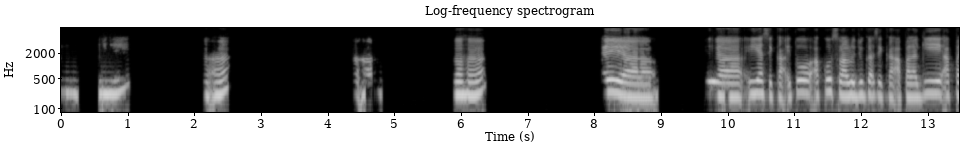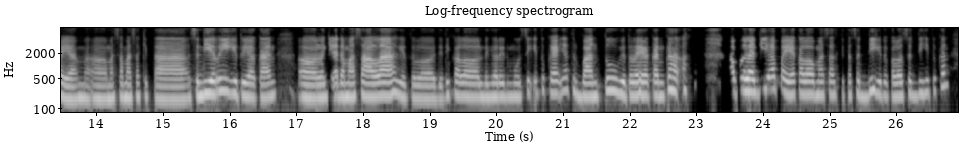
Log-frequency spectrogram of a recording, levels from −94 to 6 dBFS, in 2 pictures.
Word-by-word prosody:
Mmm, 235 -3 -7 0.3
hmm? 225 +5 +1 1.1
Heeh. 215 +5 0 1.9
Heeh. 215 +2 -7 1.1
Ah 215 0 +4
hah. 220 +4 +2 1.8
Iya. 240 -3 +6 1.2
Iya 440 - +2 0.4
iya 230 +1 +2
sih, 200 - -3
Kak, 185 -1 -4
itu 220 +5 -3 0.3
aku 210 +4 -5
selalu 205 -1 +2
juga 210 0 -1
sih, 195 -2 -5
Kak, 185 -2 -5
apalagi, 190 +2 -3 0.3
apa 210 0 -4
ya, 170 - +2
m 185 - -2
eee, 175 0 -4
masa-masa 185 +1 -3
kita 190 -2 -8 0.6
sendiri, 225 +3 +4 0.2
gitu 210 - -7
ya 190 - +1
kan, 185 +2 -1 0.3
eee, 185 -1 +1
lagi 185 0 -2
ada 190 +1 +2
masalah, 200 +2 +4
gitu 185 -4 -4
loh. 175 -1 -2
Jadi 175 +3 -7
kalau 200 -3 0
dengerin 195 0 -2
musik 195 +4 -5
itu 225 - -12
kayaknya 235 +1 -1
terbantu, 215 +1 0
gitulah 205 -1 +2
ya 210 -1 +5
kan, 205 -1 +1
Kak. 275 +3 +2 0.7
Apalagi, 245 +1 +5
apa 285 -1 -1
ya, 215 - +3
kalau 220 -1 +3
masalah 215 0 -4
kita 210 -1 -10
sedih 215 +3 -2
gitu, - - -4
kalau 195 +1 0
sedih 225 +2 -5
itu 255 - -10
kan, 335 +6 -2
210 Hz, 125 wpm, -21 LUFS, 195-230 Hz, 1.9 s, Iya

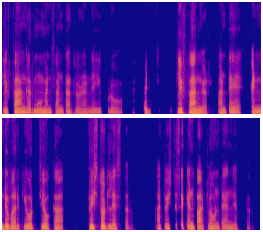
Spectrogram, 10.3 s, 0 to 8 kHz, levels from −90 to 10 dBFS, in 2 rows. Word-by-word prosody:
Cliff 120 -2 -3
hanger 145 0 +2
moments 125 -1 -1
అంటారు 100 -2 -6
చూడండి. 100 +4 -8
ఇప్పుడు 100 -1 -12 0.6
ఎడ్ 100 0 -4 0.5
క్లిఫ్ 115 -1 +4
హంగర్ 115 -4 +3 0.2
అంటే 110 +7 0 0.4
ఎండ్ 115 +6 +4
వరకు 135 +1 0
ఒచ్చి 145 - -7
ఒక 125 - -15 0.7
ట్విస్ట్ 130 0 +6
ఒదిలేస్తారు. 115 -4 -3 0.5
ఆ - - -1
ట్విస్ట్ 115 0 -4
సెకండ్ 115 +1 +2
పార్ట్‌లో 110 +2 +1
ఉంటాయని 105 0 -5
చెప్తారు. 95 - -20
115 Hz, 130 wpm, -25 LUFS, 105-130 Hz, 0.7 s, ట్విస్ట్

